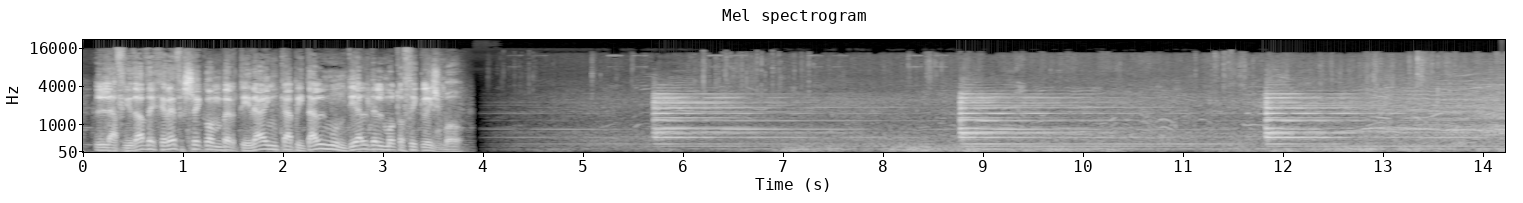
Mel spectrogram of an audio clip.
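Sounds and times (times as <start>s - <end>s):
speech: 0.2s - 3.9s
clock bell striking chimes ringing in New Year: 4.2s - 13.6s.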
